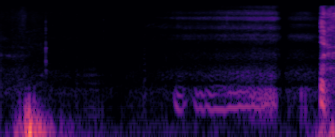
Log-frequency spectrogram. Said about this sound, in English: I don't know if you guys can hear this. I got a dog sitting right next to me, and she is snoring.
